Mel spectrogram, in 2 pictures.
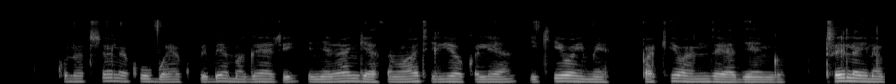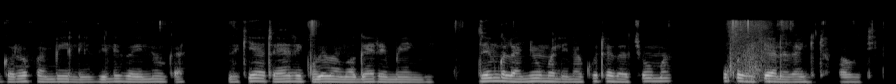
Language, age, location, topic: Swahili, 18-24, Nairobi, finance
